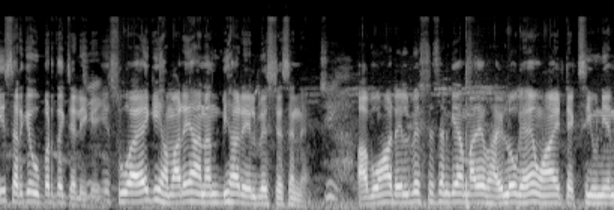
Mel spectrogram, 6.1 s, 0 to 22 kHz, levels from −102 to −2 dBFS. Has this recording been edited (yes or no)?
yes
